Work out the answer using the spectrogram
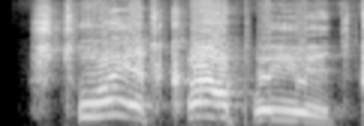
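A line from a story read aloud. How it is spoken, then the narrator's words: Woman exclaiming. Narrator (Russian): Жена ворона воскликнула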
